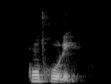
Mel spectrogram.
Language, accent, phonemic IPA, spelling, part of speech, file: French, France, /kɔ̃.tʁo.le/, contrôler, verb, LL-Q150 (fra)-contrôler.wav
- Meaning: 1. to check or examine 2. to control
